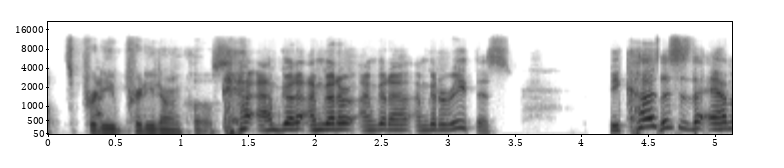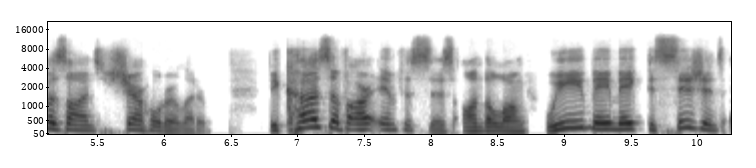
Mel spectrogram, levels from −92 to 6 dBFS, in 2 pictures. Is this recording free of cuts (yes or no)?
no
